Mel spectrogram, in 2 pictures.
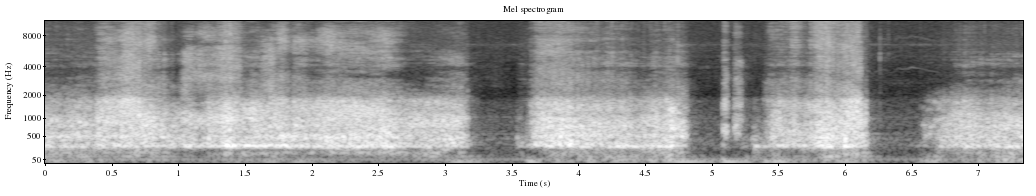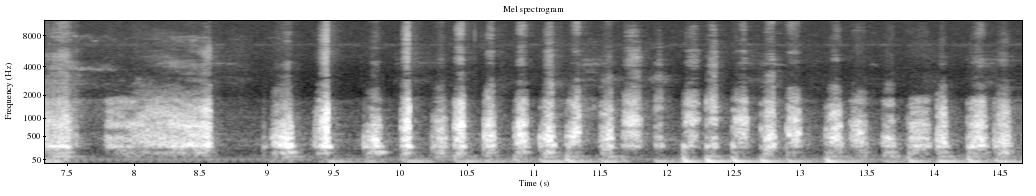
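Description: Long pink-painted nails scratch a soft black foam windscreen over a large microphone. Several seconds of dense, rasping scratches in long strokes give way to quick, rhythmic bursts of short scrapes. The sound is a close, dry, midrange scratching with little low end.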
